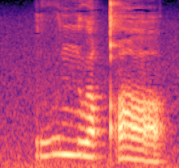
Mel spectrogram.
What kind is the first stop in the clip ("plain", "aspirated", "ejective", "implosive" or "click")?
ejective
